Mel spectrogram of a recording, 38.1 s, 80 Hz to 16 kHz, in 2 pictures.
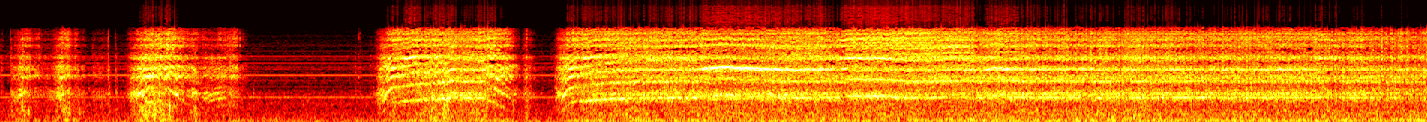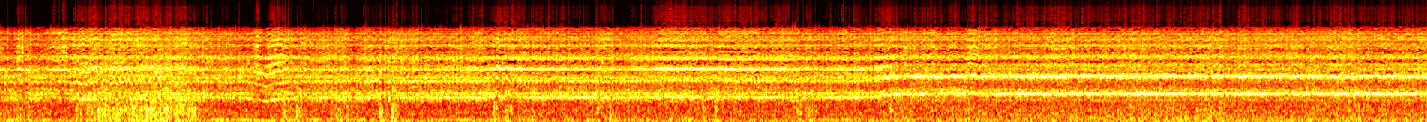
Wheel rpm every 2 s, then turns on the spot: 30, 50, 50, 90, 180, 190, 200, 200, 200, 200, 190, 190, 200, 200, 200, 210, 230, 230, 230.
none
